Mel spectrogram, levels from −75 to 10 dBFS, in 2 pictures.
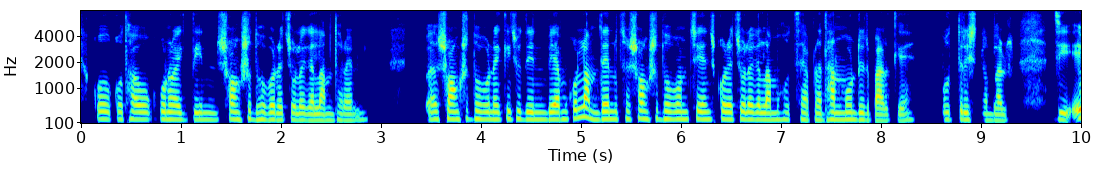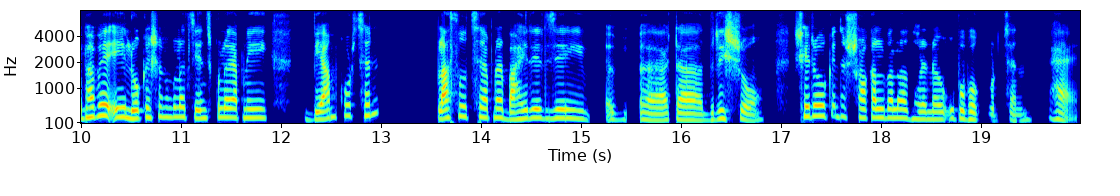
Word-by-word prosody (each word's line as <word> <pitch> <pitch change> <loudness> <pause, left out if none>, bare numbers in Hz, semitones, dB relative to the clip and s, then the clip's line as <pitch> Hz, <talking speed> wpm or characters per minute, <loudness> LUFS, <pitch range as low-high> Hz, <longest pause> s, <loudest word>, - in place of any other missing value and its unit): কো - - -4 0.2
কোথাও 190 0 -1 0.2
কোন 190 -1 0
একদিন 180 +1 -6 0.2
সংসদ 195 +1 0
ভবনে 180 -2 -1
চলে 170 -1 -1
গেলাম 160 -1 -1
ধরেন। 160 -1 -5 0.7
বা - - -4
সংসদ 195 +1 +1
ভবনে 190 -1 -1
কিছুদিন 190 -2 -2
ব্যায়াম 185 0 +2
করলাম। 240 +1 +2
দেন 195 - +4
হচ্ছে 195 +1 -6
সংসদ 205 0 0
ভবন 195 0 -1
চেঞ্জ 190 -1 -1
করে 190 -1 +2
চলে 190 -1 +1
গেলাম 175 -1 +1
হচ্ছে 180 - -11
আপনার 170 0 -5
ধানমন্ডির 180 -1 -1
পার্কে। 155 0 -1 0.4
৩২ 185 -1 -2
নম্বর। 160 -1 -5 0.5
জি, 185 - -1 0.2
এভাবে 245 +5 +5 0.2
এই 245 - +4
লোকেশনগুলা 245 +3 +1
চেঞ্জ 215 +1 +2
করলে 240 0 +2
আপনি 230 0 -1 0.6
ব্যায়াম 195 +5 +5
করছেন। 285 +1 -1 0.6
প্লাস 210 +3 +8
হচ্ছে 260 0 -6
আপনার 230 0 +1
বাহিরের 210 +5 +2
যেই 220 -1 +2 0.4
আম 175 - -9 0.2
আ - - -2 0.2
একটা 175 +1 0 0.3
দৃশ্য, 205 +2 +5 0.6
সেটাও 275 +1 +5
কিন্তু 260 -2 -7
সকালবেলা 230 -1 +2
ধরে 190 -1 -1
নেও 185 0 0
উপভোগ 195 -4 0
করছেন। 155 -1 -10 0.4
হ্যা। 185 - +1
195 Hz, 165 wpm, -23 LUFS, 185-225 Hz, 0.7 s, প্লাস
